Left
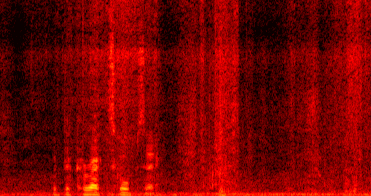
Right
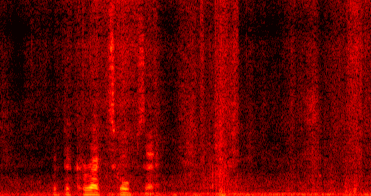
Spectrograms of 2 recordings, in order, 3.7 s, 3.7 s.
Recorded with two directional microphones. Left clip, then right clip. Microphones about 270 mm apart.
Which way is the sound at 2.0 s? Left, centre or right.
Centre.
